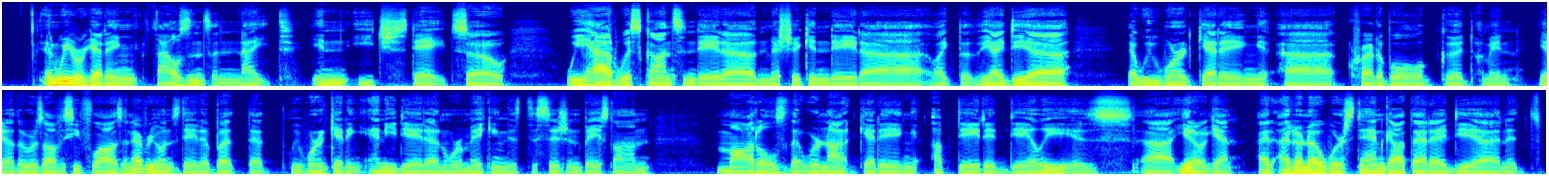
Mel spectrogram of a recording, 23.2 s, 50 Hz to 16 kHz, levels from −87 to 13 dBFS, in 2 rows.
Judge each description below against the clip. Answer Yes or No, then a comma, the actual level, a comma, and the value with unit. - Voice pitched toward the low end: Yes, very low, 95 Hz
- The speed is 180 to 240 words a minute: Yes, average, 200 wpm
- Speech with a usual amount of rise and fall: No, narrow, 2.3 semitones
